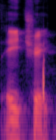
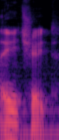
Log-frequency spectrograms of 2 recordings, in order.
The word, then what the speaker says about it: h8: I'm pretty sure it's h8, since it always rhymes with mate.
